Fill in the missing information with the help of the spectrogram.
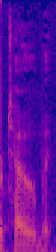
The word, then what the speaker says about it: Tob: Tob, or Tob, if you want to pronounce it like Job.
